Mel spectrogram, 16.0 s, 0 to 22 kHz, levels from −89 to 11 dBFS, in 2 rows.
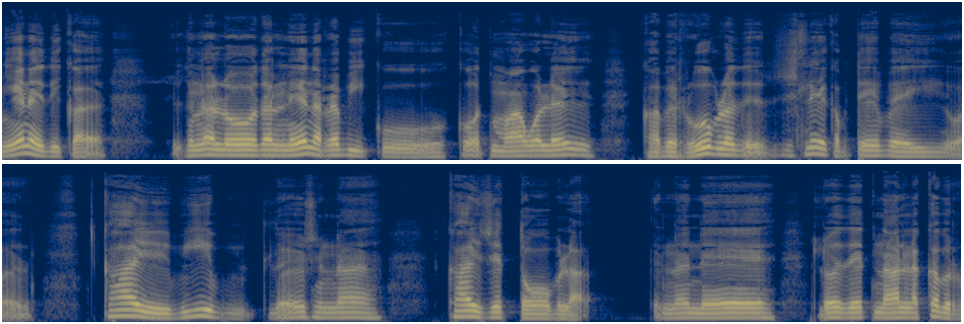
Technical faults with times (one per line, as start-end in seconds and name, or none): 14.30 compressed frames skipped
